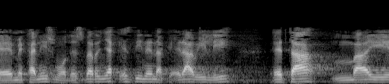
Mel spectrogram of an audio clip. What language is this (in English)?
Basque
